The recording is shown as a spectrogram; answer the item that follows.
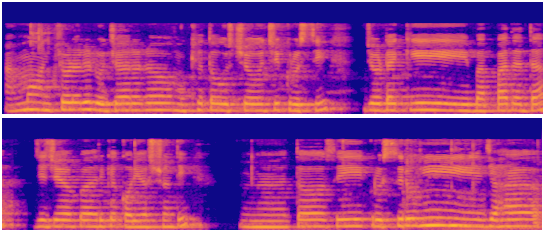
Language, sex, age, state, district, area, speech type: Odia, female, 18-30, Odisha, Puri, urban, spontaneous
